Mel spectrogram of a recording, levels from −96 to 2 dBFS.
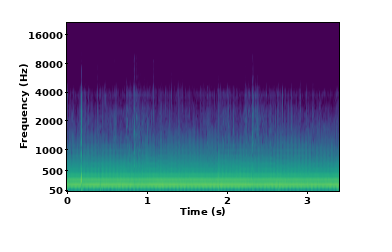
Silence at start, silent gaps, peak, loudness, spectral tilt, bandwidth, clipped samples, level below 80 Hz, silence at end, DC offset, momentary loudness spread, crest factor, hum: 0 s; none; -14 dBFS; -26 LUFS; -13.5 dB/octave; 2.6 kHz; under 0.1%; -50 dBFS; 0 s; under 0.1%; 1 LU; 12 dB; none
